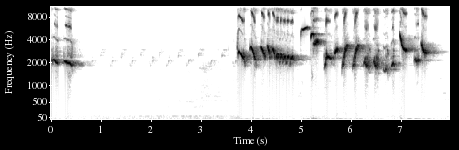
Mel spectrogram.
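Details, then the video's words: Orange-headed thrush in vigorous, full-voiced 'ngeplong' style song, used as a prompt for birds that have stopped singing. A brief whistled note, near silence, then a rich stream of slurred whistles and chattering warbled phrases running to the end. "ANIS MERAH GACOR MEMANCING EMOSI JADI NYAUT BUNYI NGEPLONG GACOR"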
